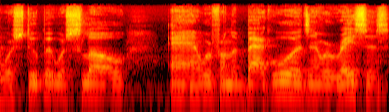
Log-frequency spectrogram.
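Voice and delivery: plain

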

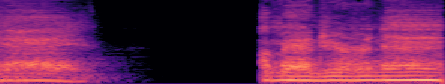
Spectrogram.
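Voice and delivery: put-on raspy woman's voice. Describing how a woman has sounded the last couple days, imitating raspy vocal fry. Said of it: "she has that rasp to her".

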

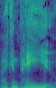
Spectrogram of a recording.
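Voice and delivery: high, trembling, shaky voice. Marvin shoots back at Miguel's men shouting from above, voice shaking. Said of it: "his voice shaking".

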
